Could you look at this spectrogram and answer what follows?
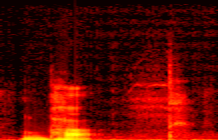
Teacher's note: हिंदी की स्पर्श घोष महाप्राण और ओष्ठ व्यंजन ध्वनि है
